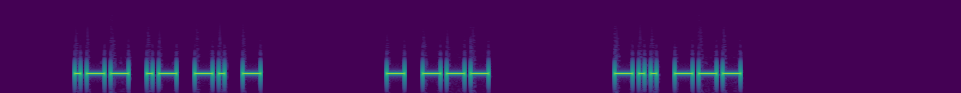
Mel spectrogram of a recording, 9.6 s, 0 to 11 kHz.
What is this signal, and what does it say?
Morse code, heard as a keyed tone, about 21 wpm, 700 Hz. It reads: WANT TO DO
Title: 3x Word-Spacing - Sets of 3 Words - 20wpm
